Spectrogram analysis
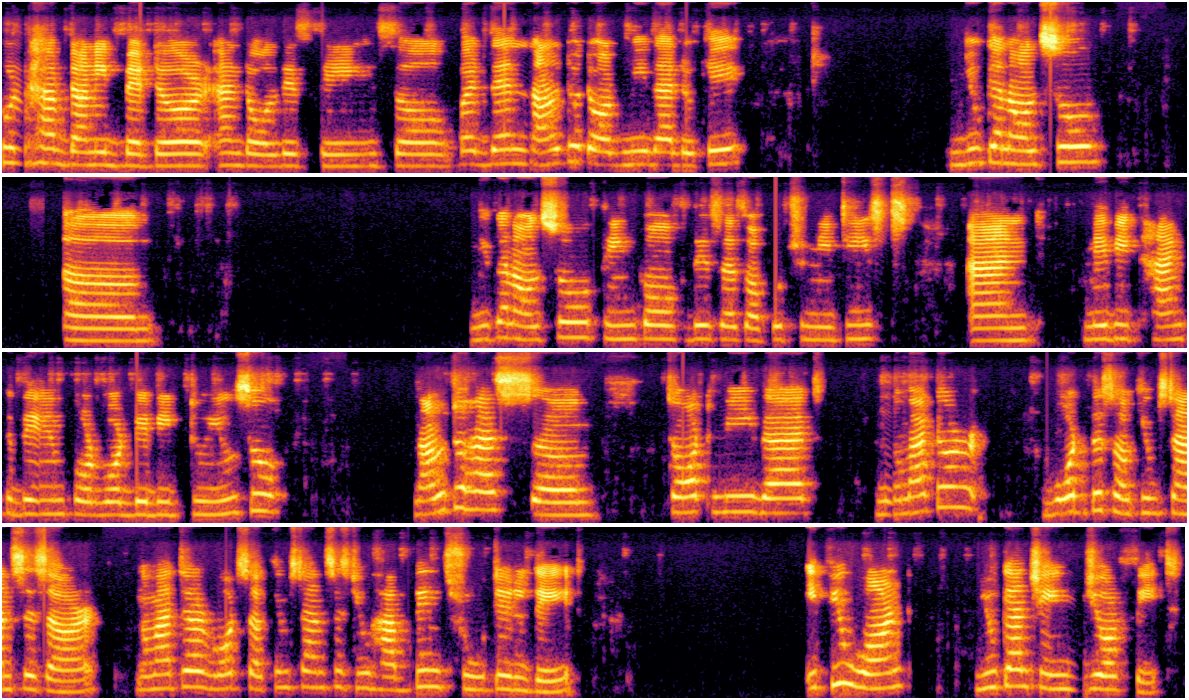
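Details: Woman who has stammered since age six, speaking in a real interview; stammering.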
